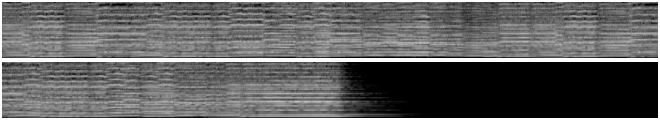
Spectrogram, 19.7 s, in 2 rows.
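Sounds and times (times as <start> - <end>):
violin trio: 0.0 - 15.5.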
